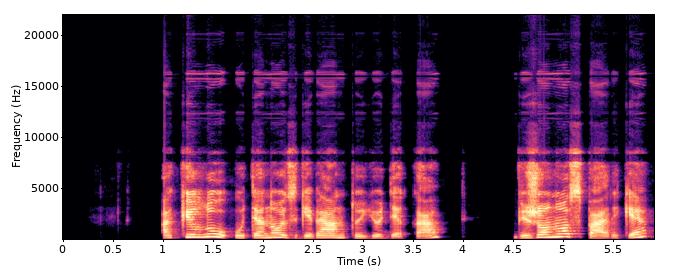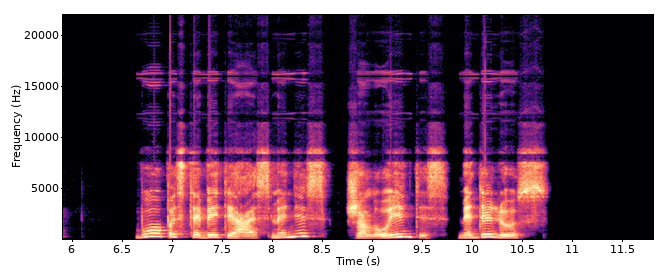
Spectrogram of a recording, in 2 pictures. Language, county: Lithuanian, Panevėžys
